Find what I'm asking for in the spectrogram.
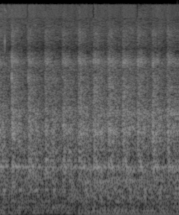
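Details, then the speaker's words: Engine at idle, no dash warning lights, Lucas oil added with no change: sharp even metallic knock about eight raps a second; suspected big-end rod bearings, possibly lifters, before opening it up. "So I'm assuming it's either the lifters or maybe very end bearings. But probably the very end bearings are the most common problem on this noise. You can hear it's not tapping, and probably it's knocking like."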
